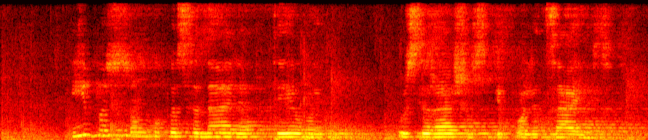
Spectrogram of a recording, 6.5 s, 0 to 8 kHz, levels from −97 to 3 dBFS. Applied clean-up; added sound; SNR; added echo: none; Run; 14 dB; reverberation time 1.8 s.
